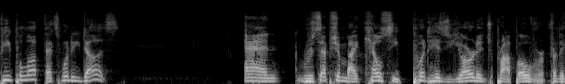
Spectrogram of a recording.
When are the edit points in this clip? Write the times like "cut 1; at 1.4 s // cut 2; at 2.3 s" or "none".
cut 1; at 2.9 s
